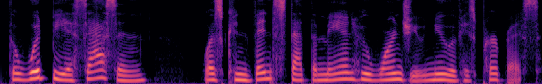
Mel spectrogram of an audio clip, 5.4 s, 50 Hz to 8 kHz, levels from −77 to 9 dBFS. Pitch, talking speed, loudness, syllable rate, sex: 205 Hz, 175 wpm, -20 LUFS, 5.0 syllables/s, female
